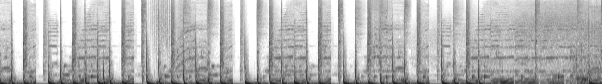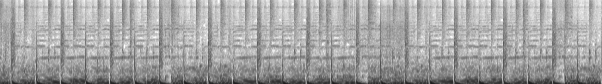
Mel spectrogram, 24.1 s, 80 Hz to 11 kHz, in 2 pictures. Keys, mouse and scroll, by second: 0.4 click, 4.4 Tab, 6.1 click, 6.7 shift+click, 7.3 b, 7.9 click, 8.6 shift+click, 9.2 l, 10.8 scroll up 1, 15.6 click, 17.2 t, 17.8 click, 19.1 l, 20.6 scroll down 1, 22.0 click, 22.7 click, 23.1 right click, 23.7 click.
